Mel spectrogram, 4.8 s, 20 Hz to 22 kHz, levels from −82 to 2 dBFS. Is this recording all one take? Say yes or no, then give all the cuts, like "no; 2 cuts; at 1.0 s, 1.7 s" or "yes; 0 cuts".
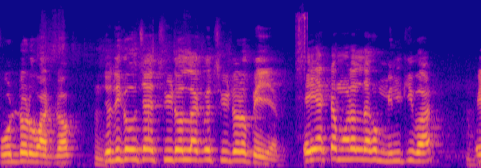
no; 1 cut; at 2.8 s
